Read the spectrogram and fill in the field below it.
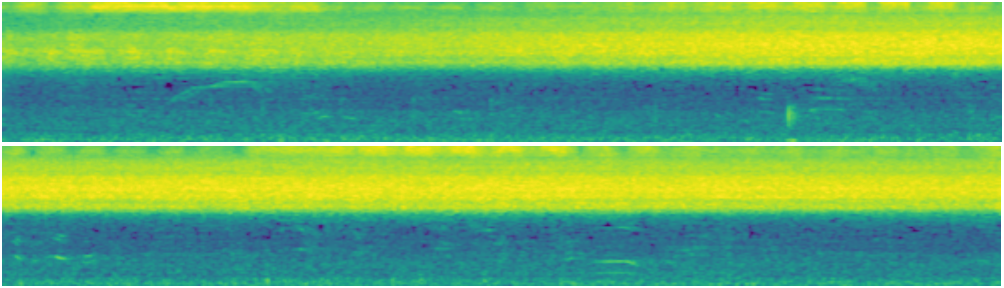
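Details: Cicadas singing at a school playground in midsummer: a dense, unbroken high-pitched hiss-like drone that holds steady and swells slightly louder partway through, with faint scattered background sounds beneath.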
